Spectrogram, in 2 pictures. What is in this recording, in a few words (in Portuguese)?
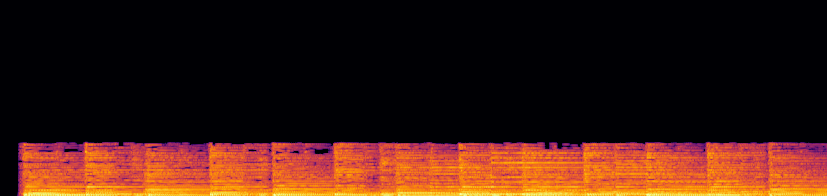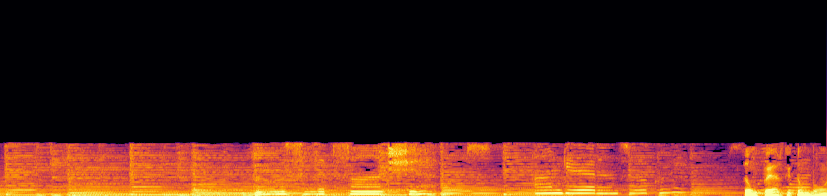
Amor distante Masculino, Telemensagens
